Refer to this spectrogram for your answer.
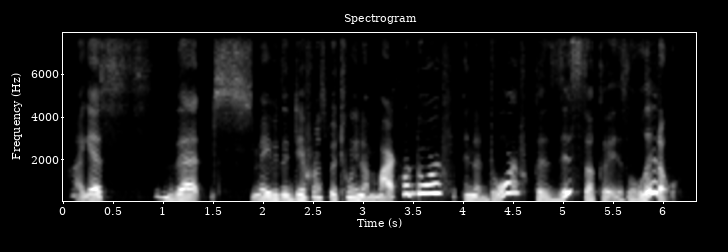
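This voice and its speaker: In a very clean recording with a silent background and a dry, close sound free of echo, a woman with an American accent speaks at a medium pitch. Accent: Texan twang when tired. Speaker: home gardening livestreamer. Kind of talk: casual livestream garden tour. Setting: indoors, live stream. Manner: animated.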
